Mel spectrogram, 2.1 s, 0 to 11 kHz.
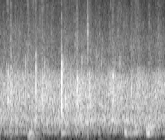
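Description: An audience at the ASA Summit 2022 government affairs session gives a brief, moderately distant round of clapping, steady for about two seconds with no voices over it.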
